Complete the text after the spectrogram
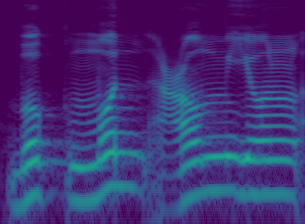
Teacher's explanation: غنہ نہیں کرتے، آواز کو ناک میں نہیں ٹھہراتے بلکہ تیزی سے یہاں سے گزر جائیں گے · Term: اظہار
